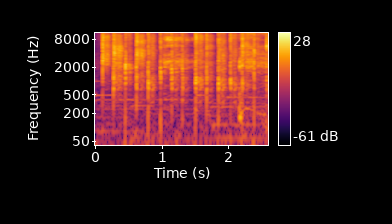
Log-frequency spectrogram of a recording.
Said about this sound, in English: But um, first of all, let's take a moment. Let's all take a moment to give a hand clap to my sister for becoming a doula.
